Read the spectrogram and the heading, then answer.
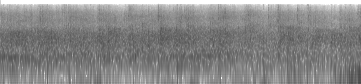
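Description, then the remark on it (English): A church audience at Return Church claps steadily for the word of God at the end of a service, a dense wash of many hands applauding at once, sustained and fairly loud throughout with no pauses and no clear talking over it. “Give the Lord a hand clap for the word of God and stand to your feet.”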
